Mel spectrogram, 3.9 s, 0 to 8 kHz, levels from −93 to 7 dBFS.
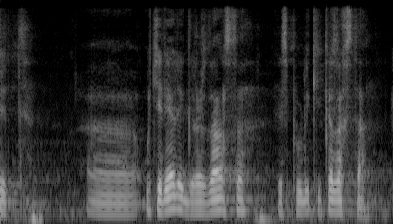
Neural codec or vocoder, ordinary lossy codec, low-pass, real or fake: codec, 24 kHz, 3.1 kbps, DualCodec; none; 7.2 kHz; fake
